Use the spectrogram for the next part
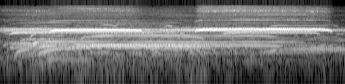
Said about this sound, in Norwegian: Demonstrasjonen her i Berlin retter seg mot en bygning et par hundre meter unna. Den tyske forbundskansleren Angela Merkels kontor, der europeiske ledere er samlet for å snakke om nettopp den skyhøye arbeidsledigheten blant europeisk ungdom.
